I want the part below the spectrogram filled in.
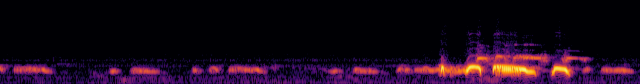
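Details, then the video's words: Decoy spotted dove calling wild birds in, giving scattered soft low coos, then one loud closing phrase of looped coos and a drawn-out trill, with faint higher notes above. "Chim Cu Mồi Gáy Gọi Cực Đỉnh, tiếng chim cu gáy kích bổi hiệu quả mỗi ngày"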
